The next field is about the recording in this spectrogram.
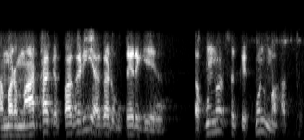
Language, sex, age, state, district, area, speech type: Maithili, male, 30-45, Bihar, Purnia, rural, conversation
